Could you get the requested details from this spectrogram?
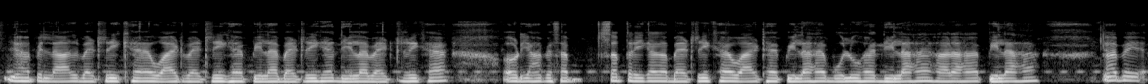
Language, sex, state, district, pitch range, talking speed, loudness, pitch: Hindi, male, Haryana, Jhajjar, 140-150 Hz, 190 wpm, -14 LUFS, 145 Hz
